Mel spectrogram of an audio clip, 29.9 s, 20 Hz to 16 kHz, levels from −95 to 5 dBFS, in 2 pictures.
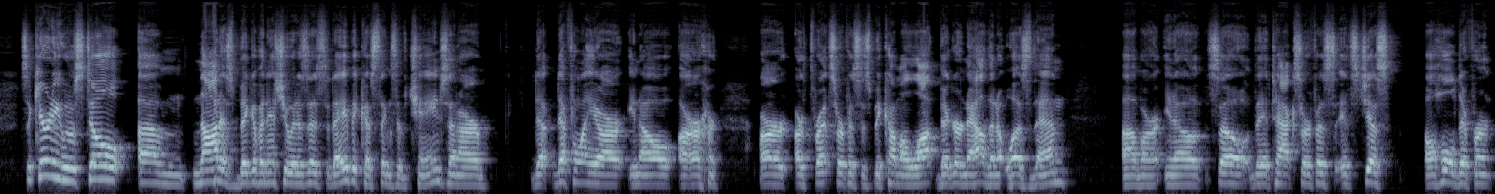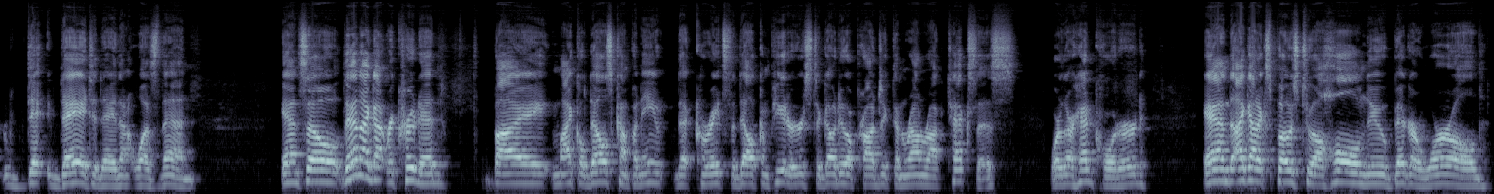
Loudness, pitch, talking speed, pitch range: -24 LUFS, 155 Hz, 195 wpm, 145-190 Hz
